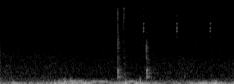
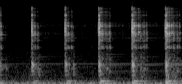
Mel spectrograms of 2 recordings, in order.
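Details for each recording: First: Common rail injector from a Bobcat on a bench test kit at 5000 psi: faint, even solenoid ticks about three a second over a low rumble, but the injector never fires or sprays; stuck closed internally. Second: Bobcat Delphi common-rail diesel injector on a bench test kit, pumped up to fire around 4000 psi: crisp, even pops about three per second with no dribble; injector sprays properly with very little back leakage.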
